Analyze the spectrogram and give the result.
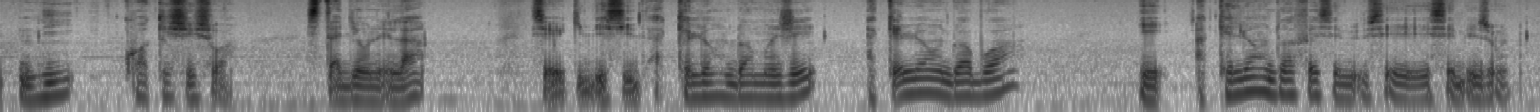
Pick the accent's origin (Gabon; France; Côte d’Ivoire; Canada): Côte d’Ivoire; moved away as an adult; J'ai quitté la Côte d'Ivoire avec le chapelet de mon père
